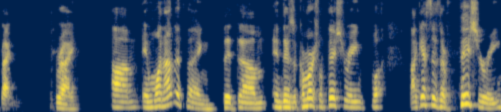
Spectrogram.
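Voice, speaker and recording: Against a quiet background, a man with a normal speaking voice talks at a fairly high pitch and moderate pace with lively intonation. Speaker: fishing show host. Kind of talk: interview question.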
